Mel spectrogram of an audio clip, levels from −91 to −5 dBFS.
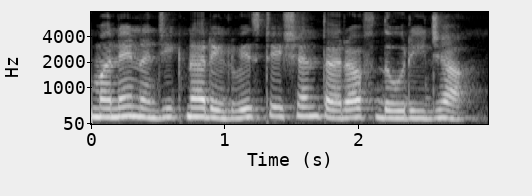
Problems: none marked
